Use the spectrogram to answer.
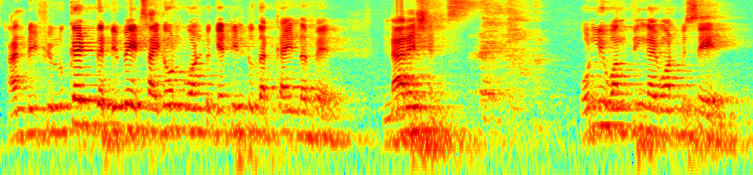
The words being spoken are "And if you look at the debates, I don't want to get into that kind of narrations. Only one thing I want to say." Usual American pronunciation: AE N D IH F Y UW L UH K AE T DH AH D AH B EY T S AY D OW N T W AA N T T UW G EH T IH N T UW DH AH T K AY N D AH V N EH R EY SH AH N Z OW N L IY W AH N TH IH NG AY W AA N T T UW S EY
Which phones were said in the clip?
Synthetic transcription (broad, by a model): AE N D IH F Y UW L UH K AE T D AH D AH B EY T S AY D OW N T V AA N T T UW G EH T IH N T UW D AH T K AY N D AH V N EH R EY SH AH N S OW N L IY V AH N T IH NG AY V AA N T T UW S EY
